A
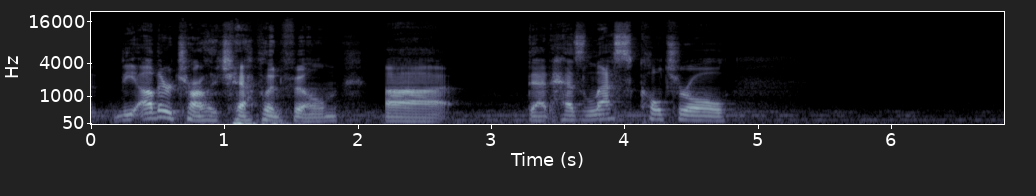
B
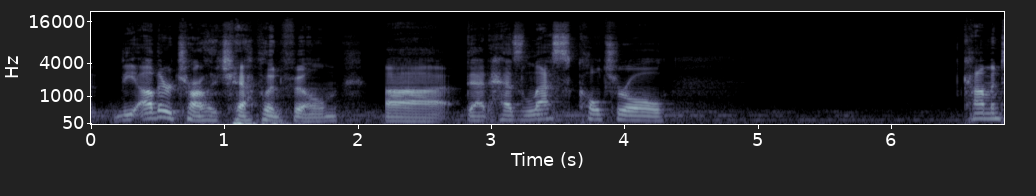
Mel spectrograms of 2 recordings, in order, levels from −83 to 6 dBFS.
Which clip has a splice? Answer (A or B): B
